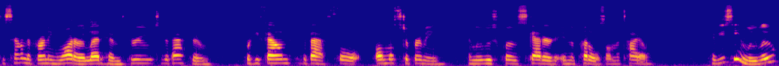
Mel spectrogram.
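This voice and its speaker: A woman reading a storybook aloud in an expressive narrating style. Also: mid-range voice, moderate pace, vocal fry, dry recording, low-quality recording. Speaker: audiobook reader.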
